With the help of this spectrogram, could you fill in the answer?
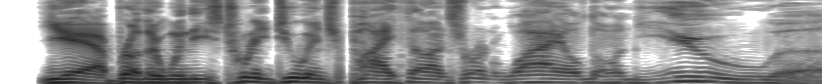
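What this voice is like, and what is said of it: Imitates a wrestler's voice. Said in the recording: “in the Hulk Hogan voice ... I can't do a good Hulk Hogan. I got like a Macho Man impersonation ... Automatic Macho Man”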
